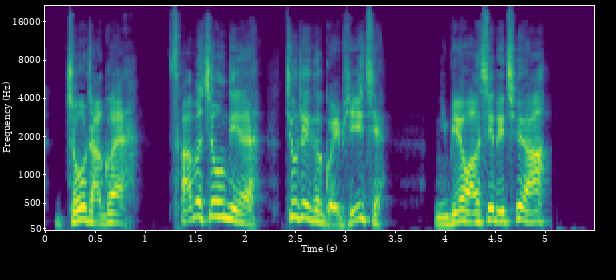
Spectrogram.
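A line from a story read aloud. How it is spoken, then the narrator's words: Laughing. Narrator (Chinese): 洪金宝笑道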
